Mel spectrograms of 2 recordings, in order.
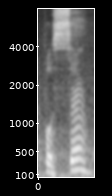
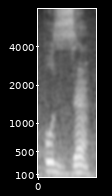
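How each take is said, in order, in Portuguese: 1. A consoante do meio é um S sibilante. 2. A consoante do meio é um Z com zumbido.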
